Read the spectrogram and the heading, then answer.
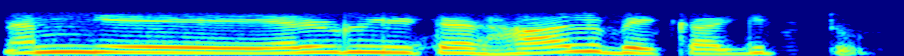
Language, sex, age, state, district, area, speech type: Kannada, female, 18-30, Karnataka, Dakshina Kannada, rural, conversation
